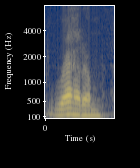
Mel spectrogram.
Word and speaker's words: RATM: Article 19 it says ratm we all pronounce it Ram uh and everybody in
